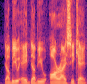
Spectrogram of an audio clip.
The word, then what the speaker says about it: Warwick: like Warwick is WAWRICK. But you say, oh, I'm from Warwick. Yeah. Warwick. Time out. Where'd the second W go?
